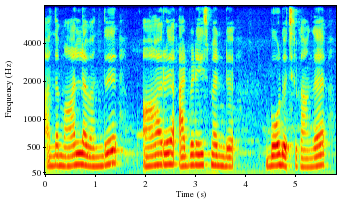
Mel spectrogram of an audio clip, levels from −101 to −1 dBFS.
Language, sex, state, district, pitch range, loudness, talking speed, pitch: Tamil, female, Tamil Nadu, Kanyakumari, 165-190 Hz, -15 LUFS, 80 wpm, 180 Hz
